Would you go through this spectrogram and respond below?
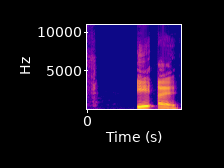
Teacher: ए ऐ इसका उच्चारण कंठ तालु से होता है। कंठ तालव्य वर्ण इसलिए कहा जाता है।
